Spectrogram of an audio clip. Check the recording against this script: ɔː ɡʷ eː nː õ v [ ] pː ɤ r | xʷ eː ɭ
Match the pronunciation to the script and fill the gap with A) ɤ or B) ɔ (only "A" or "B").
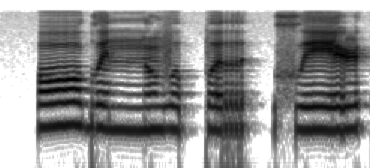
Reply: A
